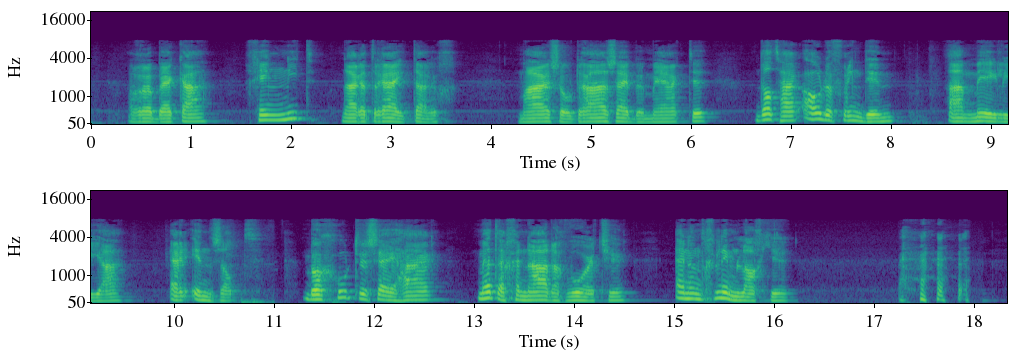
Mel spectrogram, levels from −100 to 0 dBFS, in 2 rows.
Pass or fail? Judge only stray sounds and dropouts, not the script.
fail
